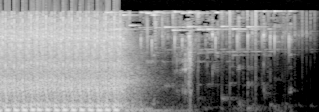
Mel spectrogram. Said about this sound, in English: God damn it. I just shot out the fucking ceiling. Damn it. I'm always doing that shit.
